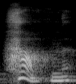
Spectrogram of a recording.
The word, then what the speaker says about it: hann: And that would be han. Don't mix it up with han, even though it's pronounced exactly the same.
